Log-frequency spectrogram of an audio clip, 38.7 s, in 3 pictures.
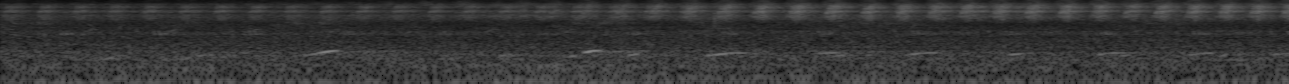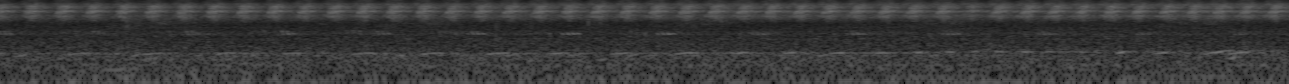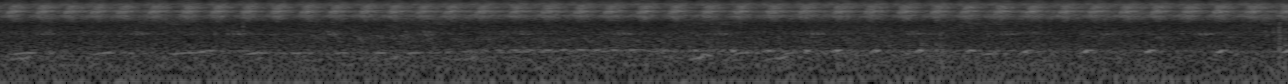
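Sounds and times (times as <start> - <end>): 
montane rainforest ambience in Taman Negara, Malaysia, in the early evening: 0.0 - 38.6.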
